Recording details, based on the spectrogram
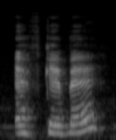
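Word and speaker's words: ФГБ: that's the sm but in this case it's pronounced fkbe and sm now remember my terrible drawing of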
